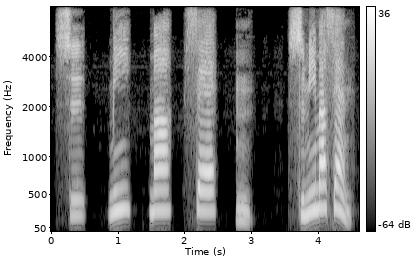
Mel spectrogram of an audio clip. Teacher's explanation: Starts low, rises on me, drops at the end. Next. Taxi.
